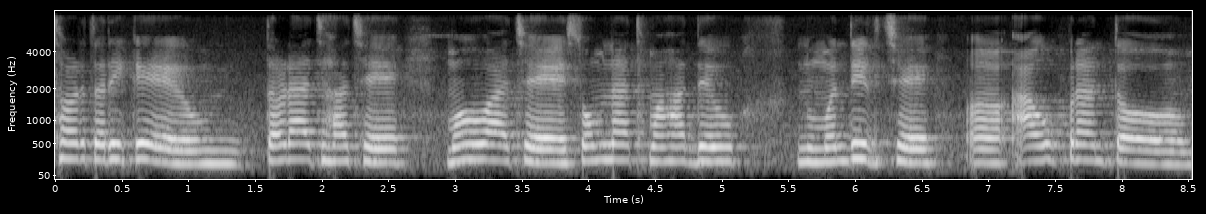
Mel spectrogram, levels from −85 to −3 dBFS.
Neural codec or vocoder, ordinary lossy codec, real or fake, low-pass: none; none; real; 7.2 kHz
